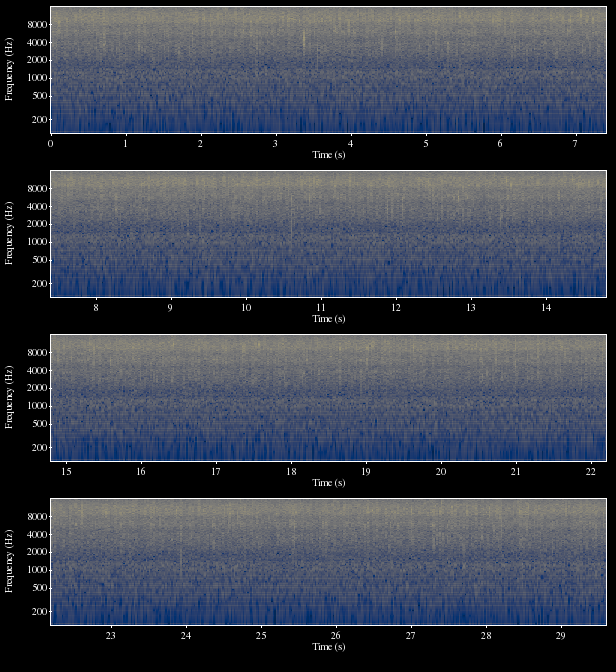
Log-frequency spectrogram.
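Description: Heavy rain falling steadily: a dense, even hiss dotted with the ticks of single drops.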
